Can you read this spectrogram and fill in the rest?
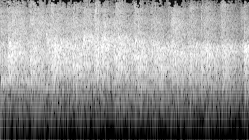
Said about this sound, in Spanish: Así que démosle un aplauso a él porque Dios lo usó.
